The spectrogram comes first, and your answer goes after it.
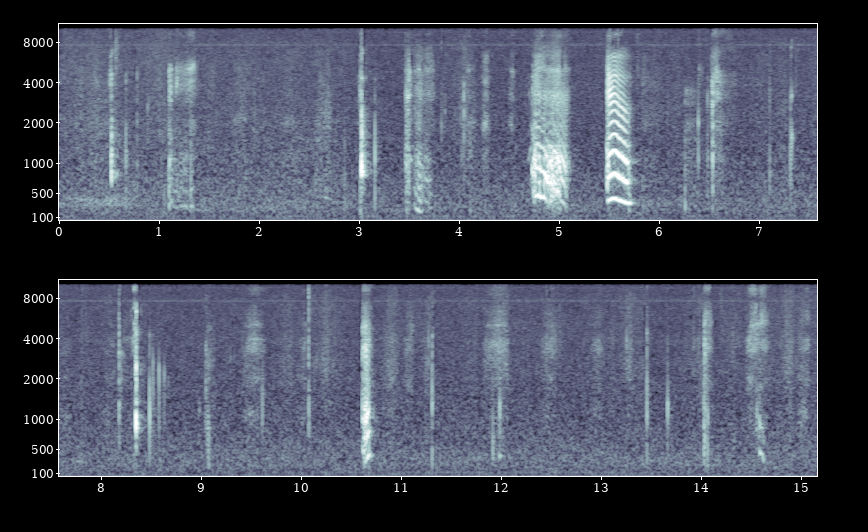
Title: Serious hiccups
